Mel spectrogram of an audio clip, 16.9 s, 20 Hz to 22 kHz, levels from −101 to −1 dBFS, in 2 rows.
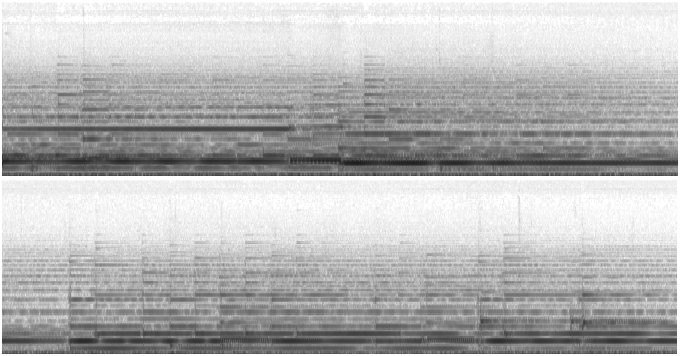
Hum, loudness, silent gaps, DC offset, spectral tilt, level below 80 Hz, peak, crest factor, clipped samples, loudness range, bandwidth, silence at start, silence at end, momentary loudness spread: none; -25 LUFS; none; under 0.1%; -9.5 dB/octave; -34 dBFS; -12 dBFS; 12 dB; under 0.1%; 7 LU; 4.9 kHz; 0 s; 0 s; 10 LU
